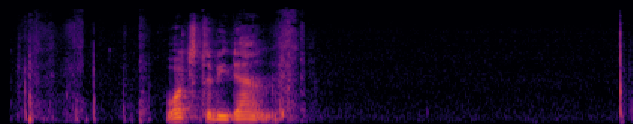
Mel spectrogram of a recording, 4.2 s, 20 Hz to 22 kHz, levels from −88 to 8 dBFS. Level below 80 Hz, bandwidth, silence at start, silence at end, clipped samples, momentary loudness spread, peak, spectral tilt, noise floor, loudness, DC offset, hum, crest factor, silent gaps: -80 dBFS; 16 kHz; 0.2 s; 2.2 s; under 0.1%; 26 LU; -12 dBFS; -4.5 dB/octave; -70 dBFS; -31 LUFS; under 0.1%; none; 24 dB; none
